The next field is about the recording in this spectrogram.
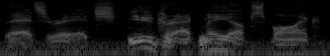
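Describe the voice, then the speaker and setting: An actor playing a hulking, slow-witted, easily amused rat henchman with a gravelly voice and lumbering manner in a video game. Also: extremely low pitch, big pitch swings, fairly bright tone, a little hiss or hum, full character voice. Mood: dim amusement.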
